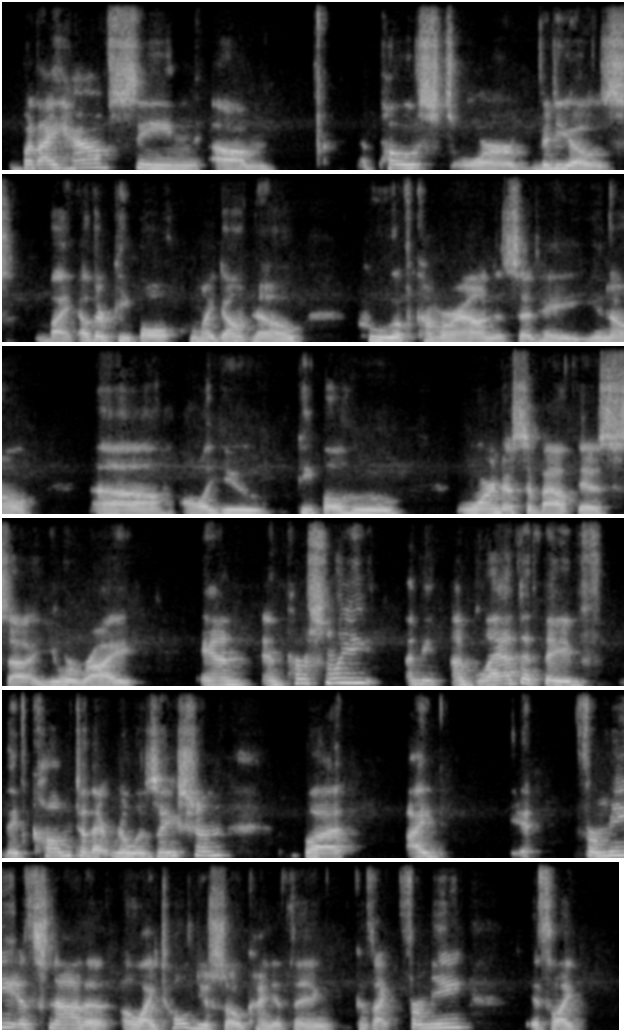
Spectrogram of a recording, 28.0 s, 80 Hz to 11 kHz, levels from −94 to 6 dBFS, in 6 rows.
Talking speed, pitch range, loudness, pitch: 155 wpm, 190-235 Hz, -19 LUFS, 215 Hz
